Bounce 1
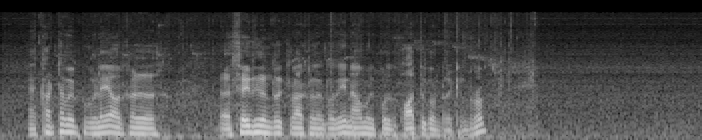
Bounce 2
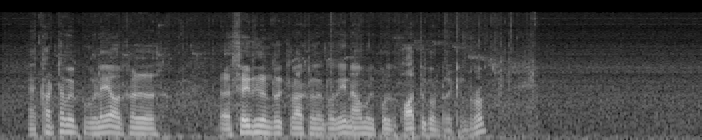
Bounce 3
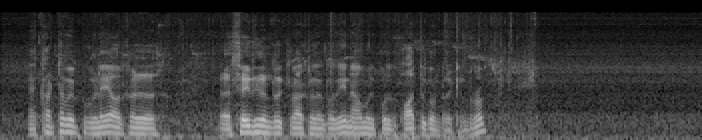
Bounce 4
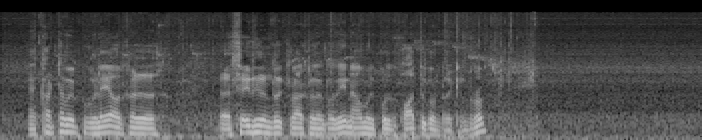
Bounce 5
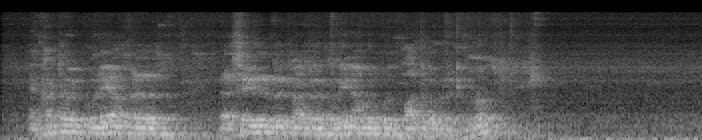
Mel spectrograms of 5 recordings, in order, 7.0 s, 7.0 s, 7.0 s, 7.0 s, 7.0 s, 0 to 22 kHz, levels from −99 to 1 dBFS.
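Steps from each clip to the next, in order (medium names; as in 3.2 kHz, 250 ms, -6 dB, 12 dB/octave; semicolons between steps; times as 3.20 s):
peaking EQ 130 Hz -10.5 dB 2.9 oct
high-order bell 1.2 kHz -11 dB; trim -2.5 dB
peak limiter -24.5 dBFS, peak gain reduction 9.5 dB; trim +8 dB
simulated room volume 260 m³, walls mixed, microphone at 2.2 m; trim -7.5 dB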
